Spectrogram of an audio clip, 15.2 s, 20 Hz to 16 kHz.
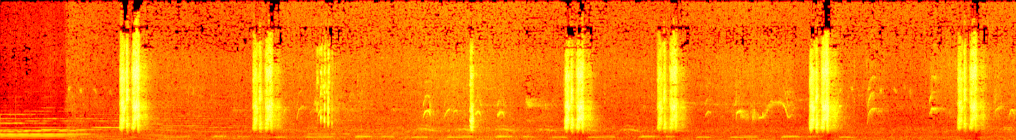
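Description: Eurasian magpie, a roughly 45 cm member of the crow family, calling in a residential area near JR Minami-Arao Station in Arao, Japan: about eight loud, harsh, rasping bursts at irregular intervals, over a soft, low, steadily repeated cooing from another bird in the background.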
